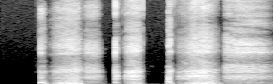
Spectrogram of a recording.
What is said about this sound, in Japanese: こうやって、耳に吐息を浴びせながら、感度を高めていくんだ。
